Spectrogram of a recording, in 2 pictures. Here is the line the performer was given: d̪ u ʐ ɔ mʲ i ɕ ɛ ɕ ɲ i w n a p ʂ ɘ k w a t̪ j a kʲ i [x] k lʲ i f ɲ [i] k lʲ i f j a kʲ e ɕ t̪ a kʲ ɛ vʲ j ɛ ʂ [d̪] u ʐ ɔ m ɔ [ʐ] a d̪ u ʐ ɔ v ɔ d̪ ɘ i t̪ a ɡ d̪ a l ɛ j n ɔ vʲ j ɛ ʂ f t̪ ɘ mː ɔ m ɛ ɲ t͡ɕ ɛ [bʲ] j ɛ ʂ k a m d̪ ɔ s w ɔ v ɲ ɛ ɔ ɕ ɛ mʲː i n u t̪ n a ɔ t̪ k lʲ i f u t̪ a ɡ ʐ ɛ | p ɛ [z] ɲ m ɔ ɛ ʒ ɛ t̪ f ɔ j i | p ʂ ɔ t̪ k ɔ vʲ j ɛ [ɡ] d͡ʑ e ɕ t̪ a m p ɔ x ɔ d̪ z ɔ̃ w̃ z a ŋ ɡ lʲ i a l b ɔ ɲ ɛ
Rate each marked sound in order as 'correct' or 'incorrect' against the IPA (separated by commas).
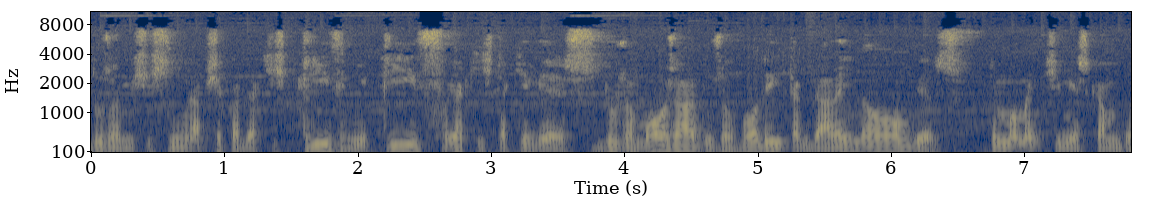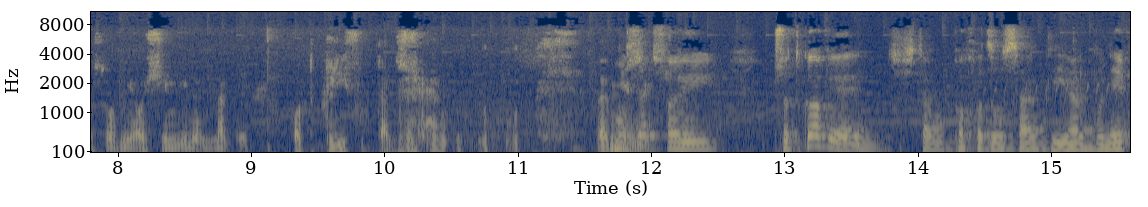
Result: incorrect, incorrect, correct, correct, incorrect, incorrect, correct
